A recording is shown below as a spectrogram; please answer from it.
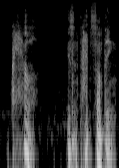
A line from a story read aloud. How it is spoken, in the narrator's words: Teresa whispered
